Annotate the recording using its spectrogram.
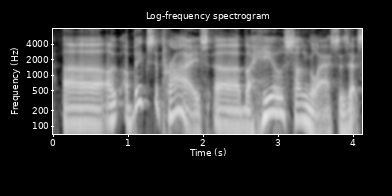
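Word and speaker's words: Bajio: one off no uh a big surprise uh beo sunglasses that's spelled b a j i o beo sunglasses uh by Roa Roca one uh so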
